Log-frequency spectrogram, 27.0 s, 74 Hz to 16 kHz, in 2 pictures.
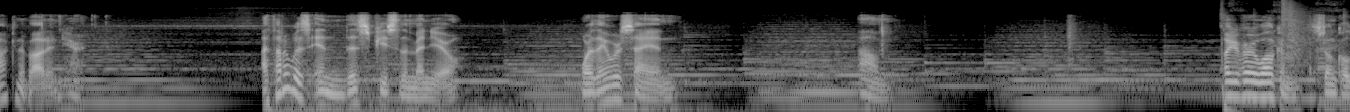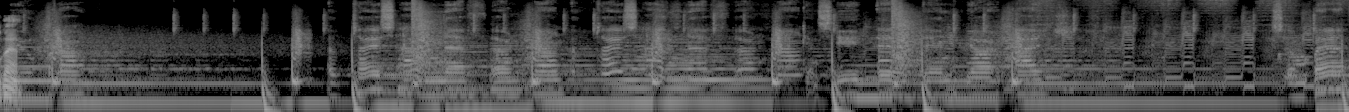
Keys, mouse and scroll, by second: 0.3 click, 1.3 click, 1.8 click, 4.8 click, 7.2 middle click, 10.6 middle click, 11.0 middle click.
